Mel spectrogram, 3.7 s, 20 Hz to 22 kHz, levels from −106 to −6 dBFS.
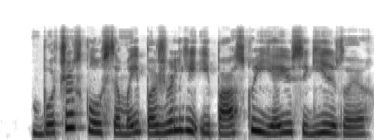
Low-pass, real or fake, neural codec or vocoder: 9.9 kHz; real; none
